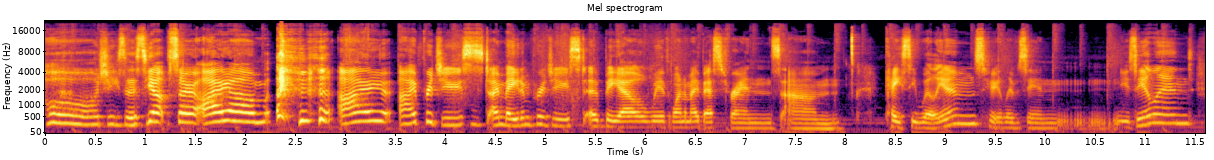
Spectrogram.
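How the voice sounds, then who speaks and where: A woman's voice: fairly high pitch, expressive, slow. A woman with an Australian accent, a podcast co-host chatting casually, giggling, self-deprecating and swearing freely. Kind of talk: casual interview chat.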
